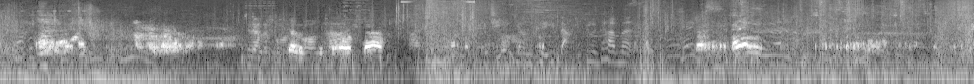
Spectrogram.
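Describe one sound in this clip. Game gunfire crackles in short bursts.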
